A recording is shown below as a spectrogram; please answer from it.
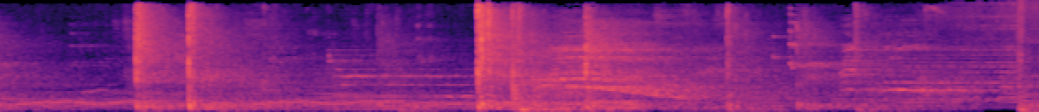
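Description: Volleyballs being struck and bouncing in a large, echoing gym: a few sharp smacks, the loudest about one and a half, two and five seconds in. Voices and music run underneath.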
